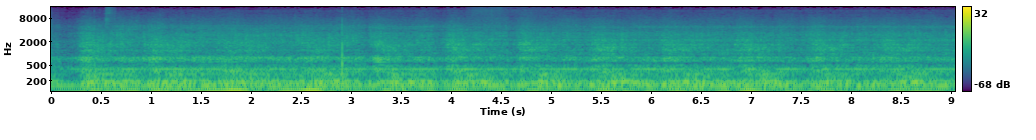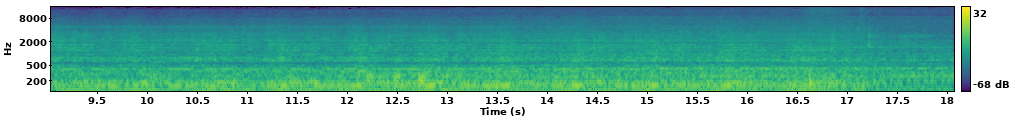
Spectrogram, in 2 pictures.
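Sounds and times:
washing machine spinning: 0.0 - 18.0.

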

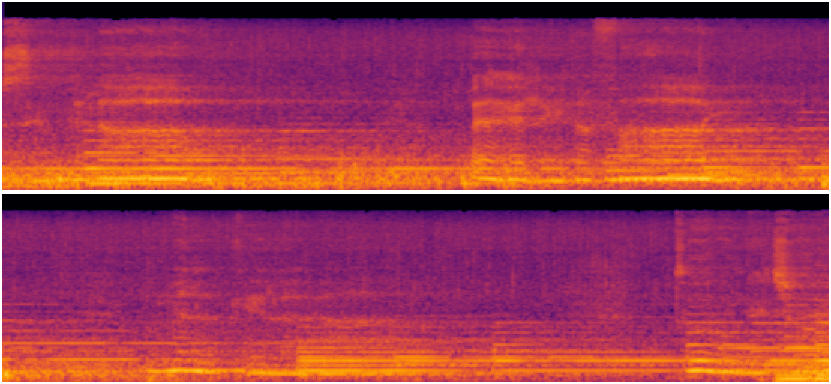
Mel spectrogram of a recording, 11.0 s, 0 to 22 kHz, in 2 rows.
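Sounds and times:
rain hissing on a surface: 0.0 - 11.0
slowed lofi song: 0.0 - 11.0.

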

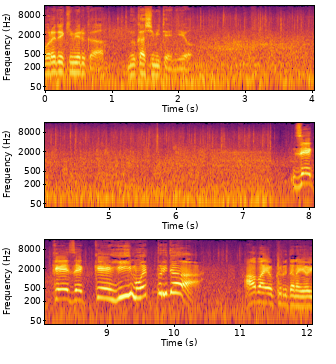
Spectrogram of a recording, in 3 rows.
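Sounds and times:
large fire burning: 0.0 - 12.0.

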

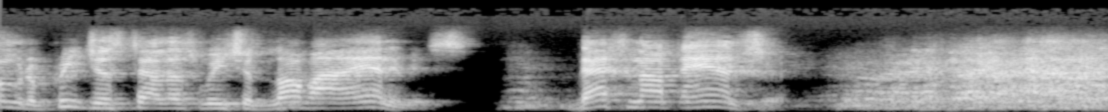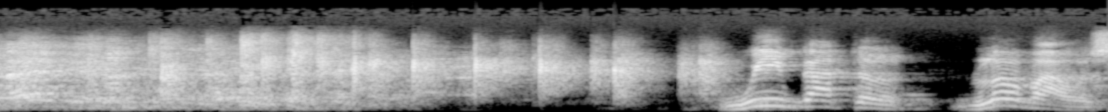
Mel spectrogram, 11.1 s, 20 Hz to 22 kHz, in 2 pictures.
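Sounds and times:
audience applauding: 5.2 - 9.2.

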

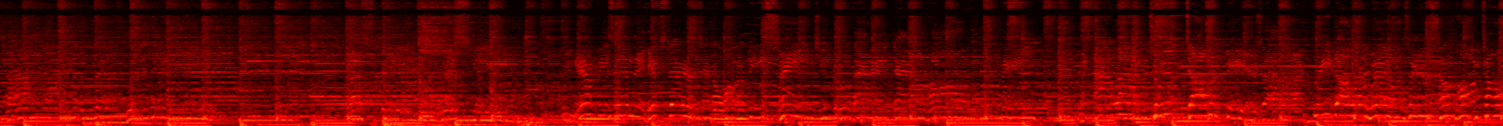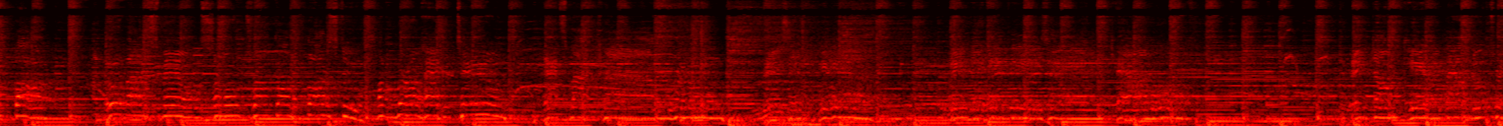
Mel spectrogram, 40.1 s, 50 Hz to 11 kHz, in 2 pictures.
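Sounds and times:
person singing: 0.0 - 3.8, 4.4 - 40.0
country band playing: 0.0 - 40.0.

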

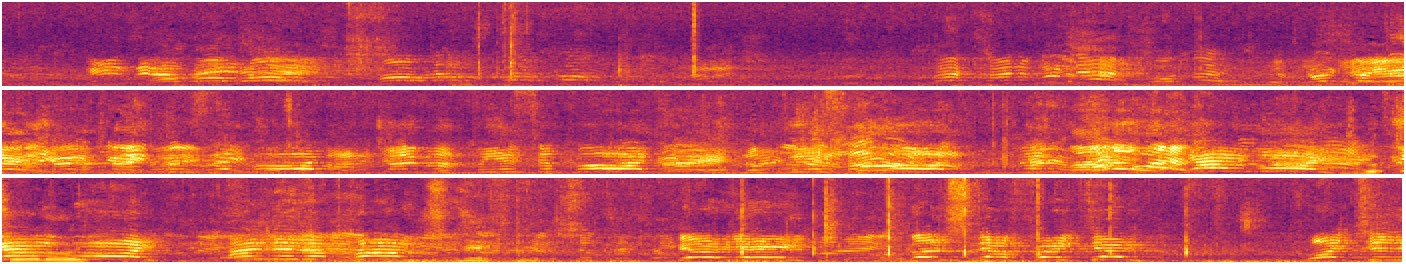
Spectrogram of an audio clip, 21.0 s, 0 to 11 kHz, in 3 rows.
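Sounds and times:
rugby players shouting: 0.4 - 3.2, 4.6 - 19.8.

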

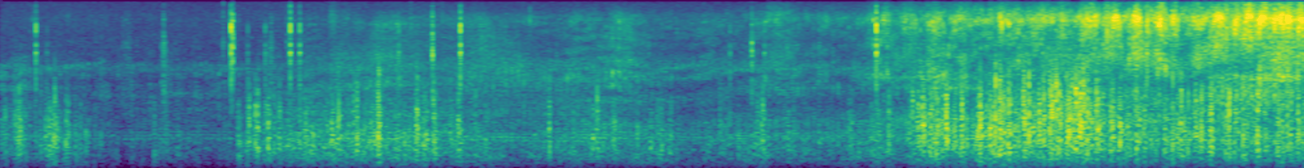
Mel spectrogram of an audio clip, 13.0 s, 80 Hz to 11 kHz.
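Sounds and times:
model plane engine and propeller: 0.0 - 13.0
wind buffeting microphone: 0.0 - 13.0.

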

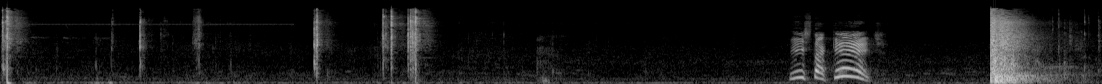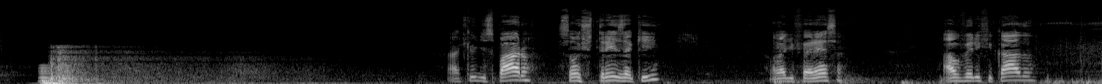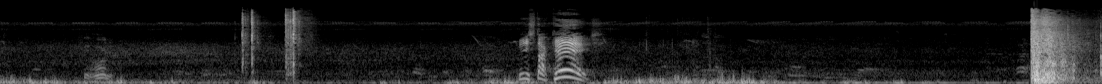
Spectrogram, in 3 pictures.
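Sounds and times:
loud shotgun shot: 9.9 - 12.6, 32.4 - 33.0
deeper dull boom: 11.4 - 14.9.

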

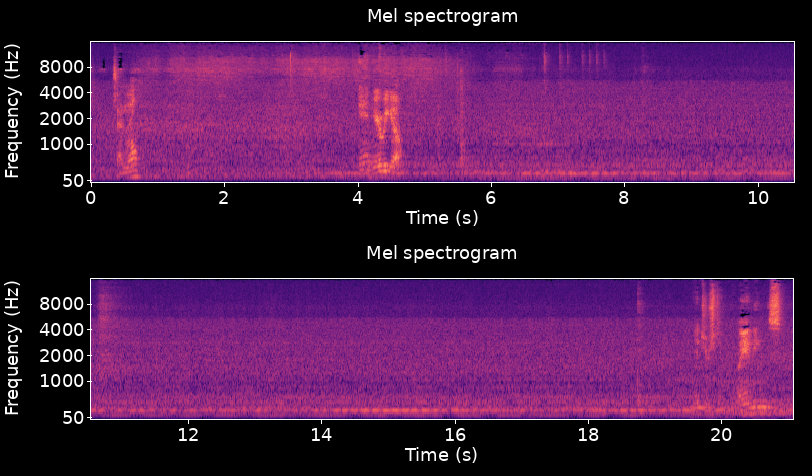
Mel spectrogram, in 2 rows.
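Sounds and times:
elevator pump motor humming: 0.0 - 21.0.

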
